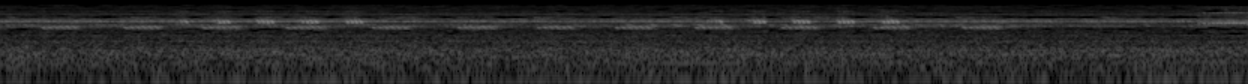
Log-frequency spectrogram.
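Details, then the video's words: Insects heard in nature: soft high chirps in two quick runs of about five pulses each over a faint steady shrill hum and low background hiss. "the sound of insects"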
